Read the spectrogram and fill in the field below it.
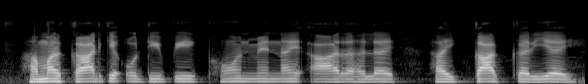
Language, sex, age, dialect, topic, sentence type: Magahi, male, 18-24, Southern, banking, question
